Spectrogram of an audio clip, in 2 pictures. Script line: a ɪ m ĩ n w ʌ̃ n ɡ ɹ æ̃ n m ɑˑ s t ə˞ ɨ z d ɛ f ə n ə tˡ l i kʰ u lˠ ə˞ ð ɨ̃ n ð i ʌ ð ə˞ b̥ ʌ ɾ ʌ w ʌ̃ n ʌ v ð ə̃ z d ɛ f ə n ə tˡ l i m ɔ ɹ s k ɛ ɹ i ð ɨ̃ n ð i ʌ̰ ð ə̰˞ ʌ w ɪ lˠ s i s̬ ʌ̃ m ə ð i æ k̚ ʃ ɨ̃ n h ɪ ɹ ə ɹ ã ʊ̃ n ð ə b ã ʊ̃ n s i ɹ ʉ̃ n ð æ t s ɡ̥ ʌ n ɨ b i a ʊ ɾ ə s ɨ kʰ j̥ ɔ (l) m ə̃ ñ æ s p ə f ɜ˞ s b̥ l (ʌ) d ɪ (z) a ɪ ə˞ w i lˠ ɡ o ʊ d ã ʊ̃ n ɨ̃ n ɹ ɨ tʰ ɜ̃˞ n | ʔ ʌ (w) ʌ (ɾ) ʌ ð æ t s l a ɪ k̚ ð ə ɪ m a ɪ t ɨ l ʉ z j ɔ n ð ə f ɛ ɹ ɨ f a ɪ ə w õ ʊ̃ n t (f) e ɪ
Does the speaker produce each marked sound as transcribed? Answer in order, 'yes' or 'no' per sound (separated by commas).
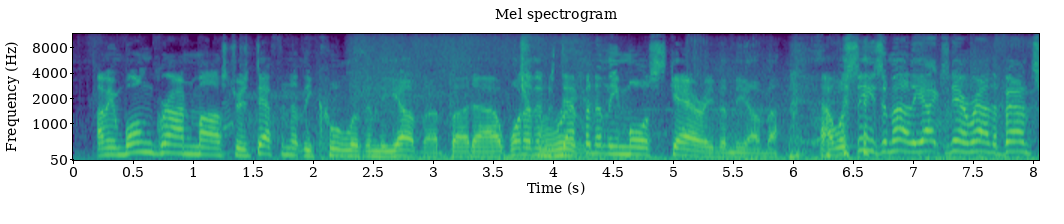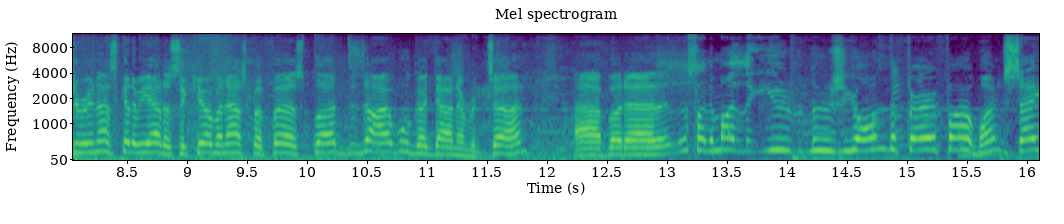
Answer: no, yes, yes, no, yes, no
